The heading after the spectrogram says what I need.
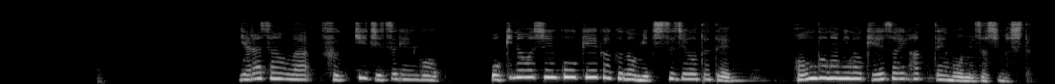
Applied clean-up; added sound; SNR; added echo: neural mask model DeepFilterNet 3.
